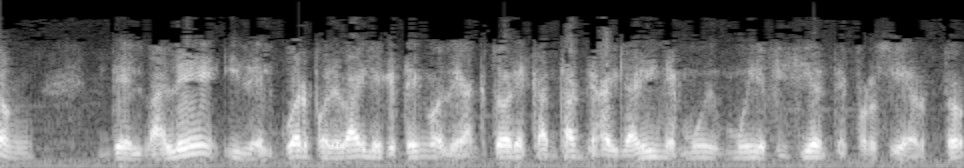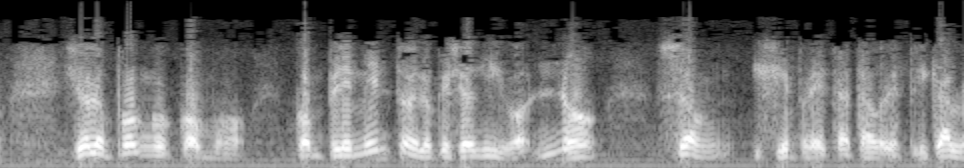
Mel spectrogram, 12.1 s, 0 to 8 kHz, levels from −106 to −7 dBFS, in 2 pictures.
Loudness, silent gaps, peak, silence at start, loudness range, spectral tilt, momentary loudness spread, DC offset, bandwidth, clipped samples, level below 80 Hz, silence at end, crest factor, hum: -15 LUFS; none; 0 dBFS; 0 s; 2 LU; -9.5 dB/octave; 9 LU; under 0.1%; 4.5 kHz; under 0.1%; -44 dBFS; 0 s; 14 dB; none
